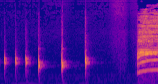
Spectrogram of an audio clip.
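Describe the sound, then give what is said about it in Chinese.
A voice imitates the dull thuds of a young man's elbow bumping against the speaker's head in a passenger carriage: six short, soft knocking plops in an uneven rhythm that slows toward the end, followed by a louder voiced sound cutting in. “我就看到这男生把手撑起来，把女孩子圈在中间，特别贴心护着他女朋友，然后他那胳膊肘就在我头上，啊撞啊撞啊撞啊撞啊撞撞，是吧？”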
